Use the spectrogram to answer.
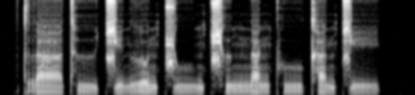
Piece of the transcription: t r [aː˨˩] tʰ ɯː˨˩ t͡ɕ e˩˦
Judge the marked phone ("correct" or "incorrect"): correct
